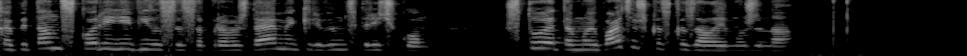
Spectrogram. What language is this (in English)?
Russian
